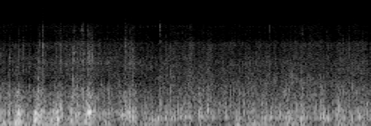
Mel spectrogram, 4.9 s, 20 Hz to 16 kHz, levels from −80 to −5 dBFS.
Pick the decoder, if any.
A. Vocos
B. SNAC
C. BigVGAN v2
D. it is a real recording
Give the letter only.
C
